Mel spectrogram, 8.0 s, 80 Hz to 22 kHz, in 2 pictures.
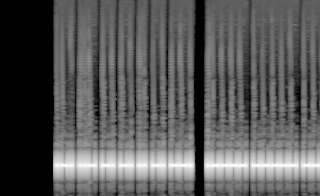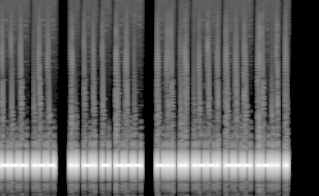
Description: Morse code, heard as a keyed tone, about 44 wpm, 700 Hz. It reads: RUNNING 100W INTO DIPOLE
